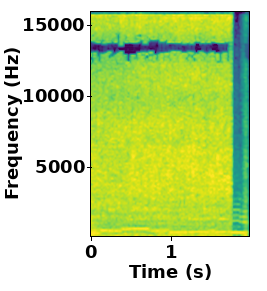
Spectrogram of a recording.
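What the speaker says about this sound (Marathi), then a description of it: "तर अशा पद्धतीने तुम्ही व्यवस्थित याला तेलामध्ये व्यवस्थित फ्राय करून घ्या." Noodles fry in hot oil for homemade Chinese-style noodles, giving a loud, steady, close sizzle that cuts off abruptly near the end.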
